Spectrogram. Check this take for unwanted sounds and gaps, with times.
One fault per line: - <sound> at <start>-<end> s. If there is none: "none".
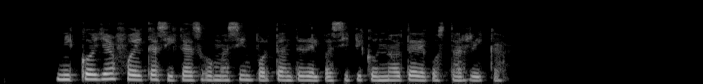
none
